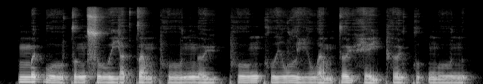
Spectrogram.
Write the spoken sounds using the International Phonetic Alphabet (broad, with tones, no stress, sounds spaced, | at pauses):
m ɵ˥ t̚ w uː˨˩ t̪ ʊ˨˧ ŋ s uː˨ j ɐ˥ k̚ t̪ ɐ˧ m pʰ uː˨˥ n ŋ ɵ˧ ɥ | pʰ uː˨˧ ŋ kʷʰ iː˨˧ w l iː˨˧ w ɐ˨˩ m t̪ ɵ˧ ɥ h e˨˩ j pʰ ɵ˧ ɥ kʷ ɪ˧ k̚ m uː˨ n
